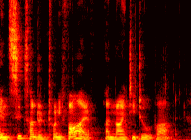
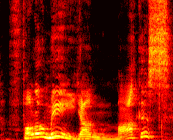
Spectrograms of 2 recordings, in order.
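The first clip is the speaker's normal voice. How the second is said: spy mentor voice; 3 semitones higher, much slower than usual. Acted. Leader voicing his character.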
